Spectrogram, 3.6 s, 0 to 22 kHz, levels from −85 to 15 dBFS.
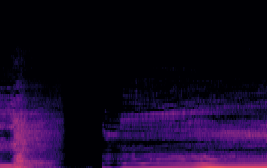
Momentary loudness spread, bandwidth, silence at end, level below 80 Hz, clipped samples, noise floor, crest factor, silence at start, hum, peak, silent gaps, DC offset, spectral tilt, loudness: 21 LU; 11 kHz; 0 s; -52 dBFS; under 0.1%; -73 dBFS; 14 dB; 0 s; none; -18 dBFS; 1.30-1.36 s; under 0.1%; -6 dB/octave; -32 LUFS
